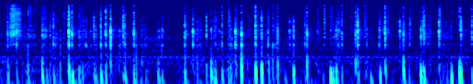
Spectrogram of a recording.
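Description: A small, long, narrow, empty-looking cardboard box is held upright in both hands and tapped with the fingertips and nails. The result is a quiet, rapid, uneven run of soft, dull, hollow thumps mixed with light clicking and scratchy nail taps, each dying away almost instantly.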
